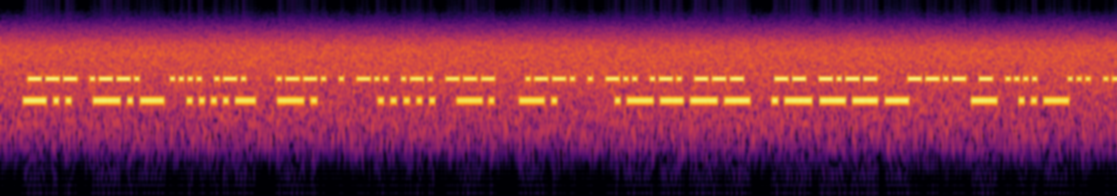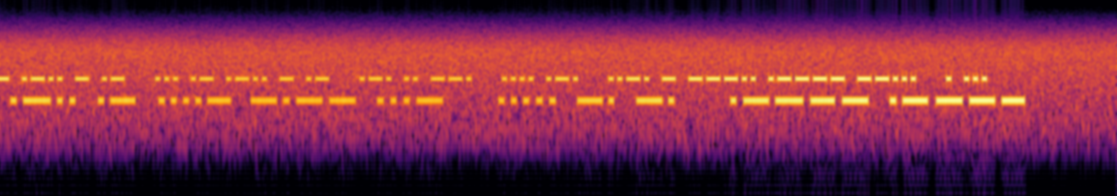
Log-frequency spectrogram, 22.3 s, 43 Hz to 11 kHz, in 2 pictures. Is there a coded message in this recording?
Yes: Morse code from 0.2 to 21.5 s, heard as two keyed tones, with radio static and fading. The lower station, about 19 wpm, 640 Hz: DK4N 5NN 11 TU LA4YV 5NN 11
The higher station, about 27 wpm, 1180 Hz: OP HR PEDRO PEDRO MY QTH SALTA SALTA RIG HR FT817 ES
